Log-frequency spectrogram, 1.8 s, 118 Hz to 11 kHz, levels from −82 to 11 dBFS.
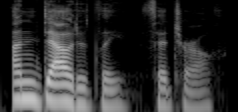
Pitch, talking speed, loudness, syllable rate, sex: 160 Hz, 100 wpm, -17 LUFS, 4.9 syllables/s, female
